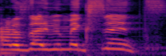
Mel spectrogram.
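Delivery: very high-pitched, shrill, loud yelling outburst. Speaking to listeners, before apologizing for it: yelling. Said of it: "sorry for yelling".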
